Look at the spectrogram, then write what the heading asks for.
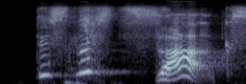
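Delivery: slow, high-pitched, disgusted tone.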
